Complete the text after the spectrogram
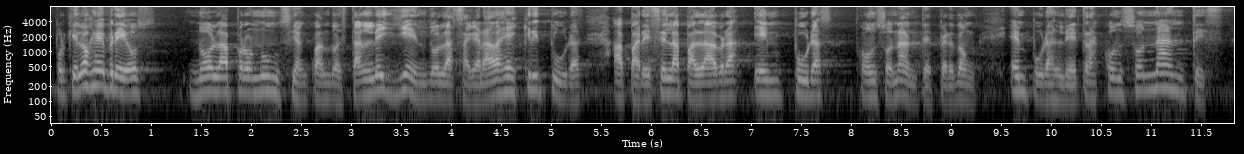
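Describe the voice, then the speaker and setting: Speaking at an unhurried pace and medium pitch, a male pastor preaches to his congregation, his bright, forceful voice echoing around a reverberant church hall. His sermon relies on repeated key phrases and questions to the listeners, and his delivery moves from loud, emphatic high points down to softer asides.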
